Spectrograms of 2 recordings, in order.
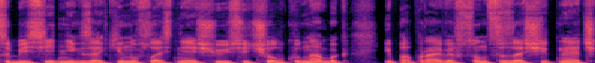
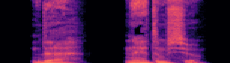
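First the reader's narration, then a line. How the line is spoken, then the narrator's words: Grumbling man. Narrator (Russian): буркнул мужчина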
